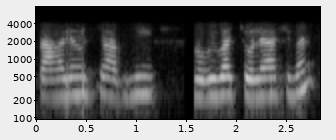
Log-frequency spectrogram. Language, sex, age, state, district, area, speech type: Bengali, female, 45-60, West Bengal, Purba Medinipur, rural, conversation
